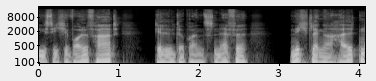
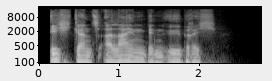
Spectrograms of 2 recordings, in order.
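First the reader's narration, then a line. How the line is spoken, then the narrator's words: Plain. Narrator (German): sagte Hildebrand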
